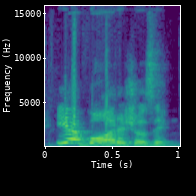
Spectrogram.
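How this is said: It is read with a desperate tone.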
